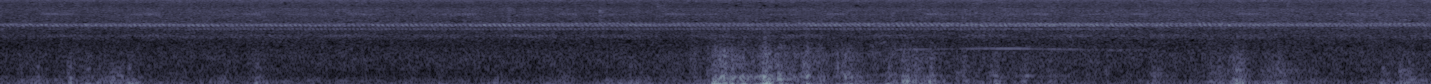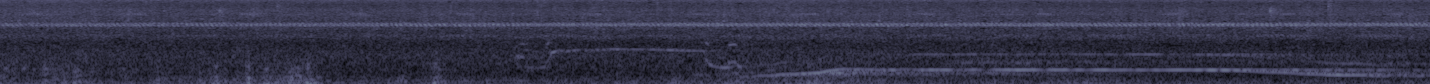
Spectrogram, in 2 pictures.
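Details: Wolves heard during a thunderstorm with rain: rumbling thunder bursts and steady rain, then a sustained level howl rising in at mid pitch near the end and dropping away after a couple of seconds, with a brief higher wavering tone before it.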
